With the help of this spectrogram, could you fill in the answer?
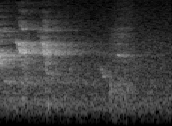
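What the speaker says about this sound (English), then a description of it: "They're galahs, they're one of the cockatoo family." Galahs, an Australian cockatoo species, give a couple of brief high chirping calls, fairly close and fading quickly into quiet.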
